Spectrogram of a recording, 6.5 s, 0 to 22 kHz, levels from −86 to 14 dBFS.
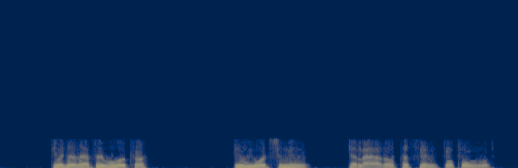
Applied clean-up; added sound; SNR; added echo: neural mask model DeepFilterNet 3.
